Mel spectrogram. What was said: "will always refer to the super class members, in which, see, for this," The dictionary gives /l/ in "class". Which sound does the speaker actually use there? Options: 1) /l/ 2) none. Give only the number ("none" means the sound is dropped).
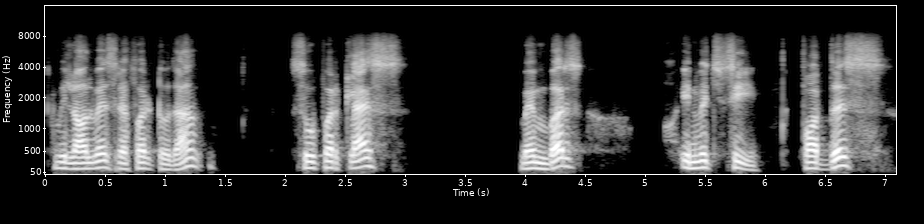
1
